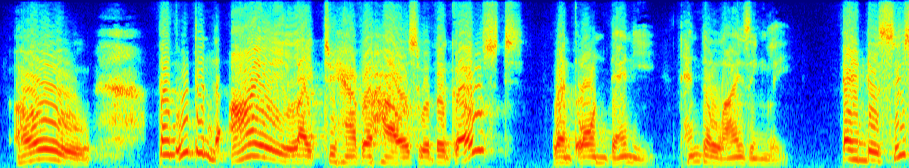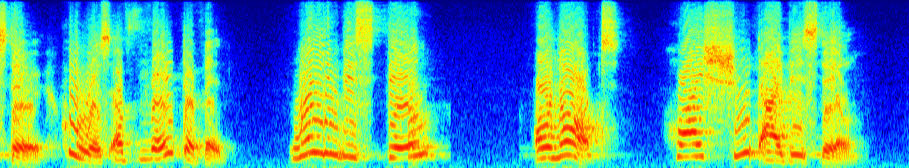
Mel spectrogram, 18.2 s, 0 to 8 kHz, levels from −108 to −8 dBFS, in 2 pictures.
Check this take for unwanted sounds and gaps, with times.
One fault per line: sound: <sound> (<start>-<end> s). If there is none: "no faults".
no faults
